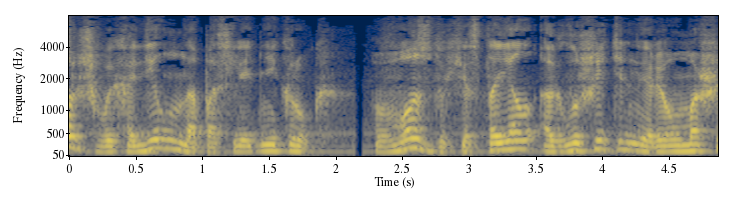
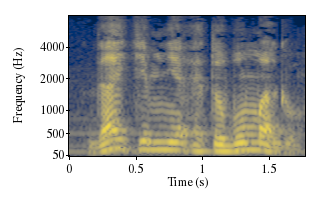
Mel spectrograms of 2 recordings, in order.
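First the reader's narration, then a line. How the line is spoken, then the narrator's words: Plain. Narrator (Russian): сказала она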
